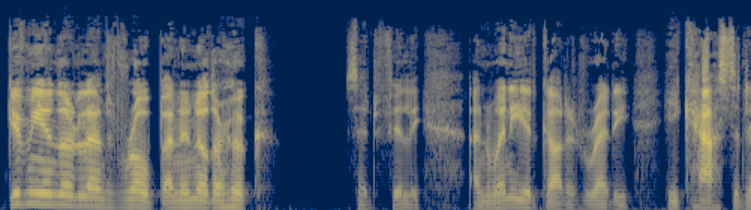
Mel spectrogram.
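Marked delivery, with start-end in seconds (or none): 0.0-1.8 put-on loud, eager young dwarf. Young dwarf to the others, loud and brisk. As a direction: ask for the rope briskly.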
